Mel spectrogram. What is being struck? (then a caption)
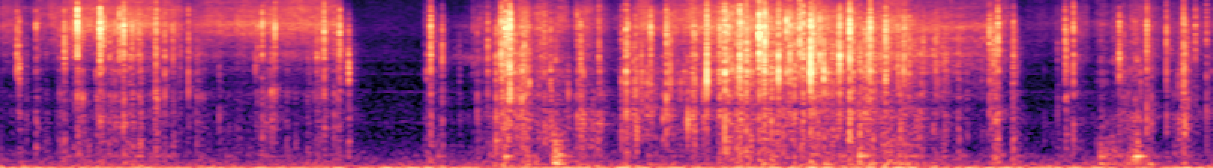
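Thin packing paper sheet. Fingers grip a thin, crinkled sheet of packing paper and fold its edge over. The result is dense, bright crinkling in irregular bursts, broken by brief quiet pauses.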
